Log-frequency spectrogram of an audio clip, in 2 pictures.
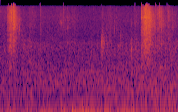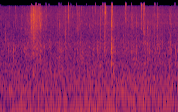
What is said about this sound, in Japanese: そして雷もバリバリ言ってますさっきまでは遠かったんやけど結構近くで鳴り始めましたはいまあこんなことも珍しいので今日は雨をバックグラウンドにお話できたらいいかなと思います。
